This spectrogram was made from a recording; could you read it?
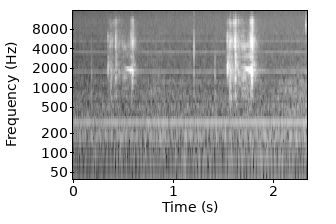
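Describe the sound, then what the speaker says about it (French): A smartphone in Japan snaps photos with its mandatory shutter sound: a couple of short, crisp clicks close by in an otherwise quiet room. "Je vais prendre une photo avec mon téléphone portable."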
